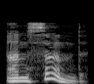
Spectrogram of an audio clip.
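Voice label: "unsunned", British English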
